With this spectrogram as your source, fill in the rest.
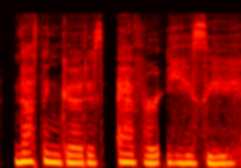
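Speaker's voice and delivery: acted, over-the-top, thickly sincere voice. Retelling what a woman told the group, in a mock overly sincere voice. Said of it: "in the most like overly sincere voice".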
